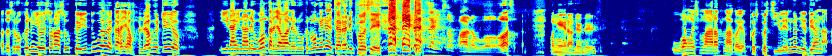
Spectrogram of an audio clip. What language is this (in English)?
Indonesian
